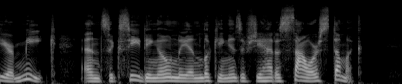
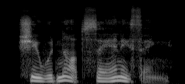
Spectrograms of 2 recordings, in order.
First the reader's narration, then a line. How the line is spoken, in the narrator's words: Nynaeve muttered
